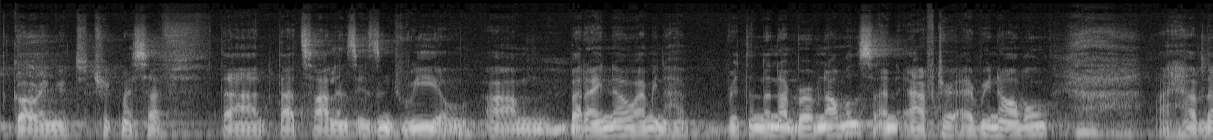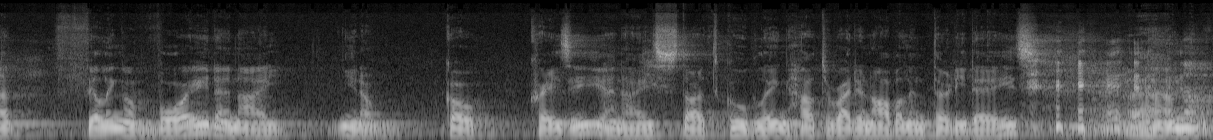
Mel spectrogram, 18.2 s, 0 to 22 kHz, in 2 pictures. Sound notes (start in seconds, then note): 8.0 gasps; 16.8 attendees laughing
